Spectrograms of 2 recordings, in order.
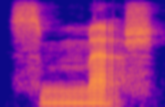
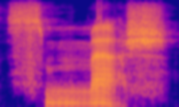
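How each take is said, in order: The two takes are said the same way.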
